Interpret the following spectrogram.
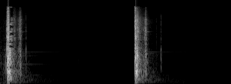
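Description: Double-barrelled shotgun fired twice, two sharp reports about a second and a quarter apart.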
